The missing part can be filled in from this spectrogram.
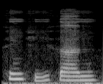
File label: wednesday, mandarin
